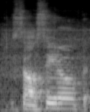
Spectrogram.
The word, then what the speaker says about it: Salcedo: that interviews other wrestlers denise salcedo that's how you pronounce it uh was announced as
